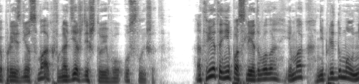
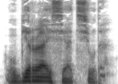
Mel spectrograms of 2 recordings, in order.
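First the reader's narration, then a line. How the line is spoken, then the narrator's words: Clan head, through gritted teeth. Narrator (Russian): Процедил сквозь зубы глава клана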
